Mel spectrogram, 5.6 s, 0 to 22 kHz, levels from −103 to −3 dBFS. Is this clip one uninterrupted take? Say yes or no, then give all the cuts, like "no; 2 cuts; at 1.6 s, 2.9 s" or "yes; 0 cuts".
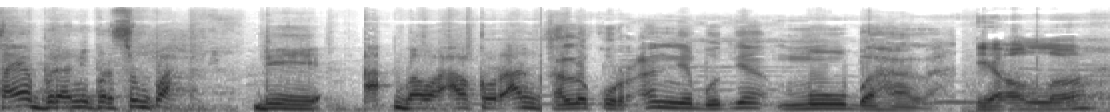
no; 1 cut; at 2.7 s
